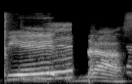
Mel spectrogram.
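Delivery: PIEDRAS as PIE, pause, DRAS; two separate syllables. Shown as a demonstration. Teacher asking how it would divide, two separate syllables. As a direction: keep pie together, then a separate dras. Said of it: "solo tiene dos".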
